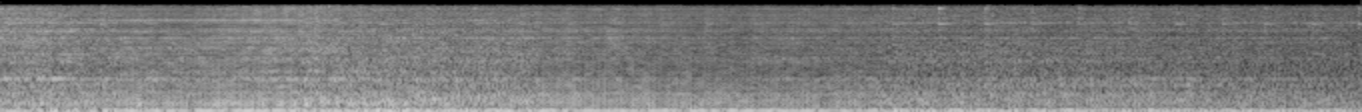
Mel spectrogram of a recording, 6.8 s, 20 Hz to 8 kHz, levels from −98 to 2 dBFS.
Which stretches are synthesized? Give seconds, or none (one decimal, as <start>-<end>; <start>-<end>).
0.6-1.5; 2.7-4.4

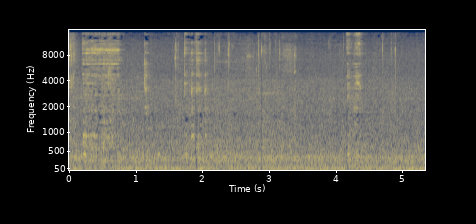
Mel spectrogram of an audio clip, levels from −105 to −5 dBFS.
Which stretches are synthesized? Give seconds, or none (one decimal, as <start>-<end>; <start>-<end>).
0.0-5.4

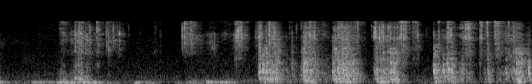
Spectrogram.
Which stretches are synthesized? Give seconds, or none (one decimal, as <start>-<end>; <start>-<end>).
2.0-5.3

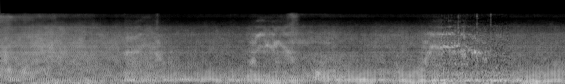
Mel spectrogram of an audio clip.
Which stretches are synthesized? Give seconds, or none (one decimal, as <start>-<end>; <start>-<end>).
0.0-4.4; 5.1-5.7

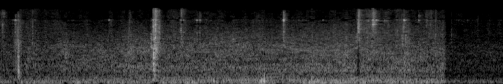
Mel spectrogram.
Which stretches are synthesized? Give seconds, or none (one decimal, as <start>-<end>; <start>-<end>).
2.7-4.1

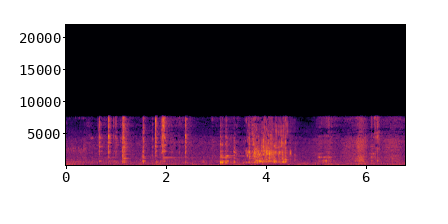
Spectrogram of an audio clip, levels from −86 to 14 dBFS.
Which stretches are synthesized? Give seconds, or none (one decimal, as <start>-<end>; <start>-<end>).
4.1-5.2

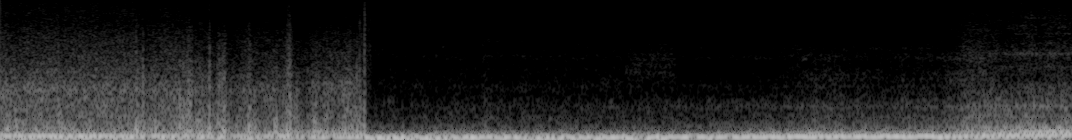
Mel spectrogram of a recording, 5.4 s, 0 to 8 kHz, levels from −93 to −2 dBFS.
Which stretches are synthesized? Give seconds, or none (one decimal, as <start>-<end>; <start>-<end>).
1.5-4.7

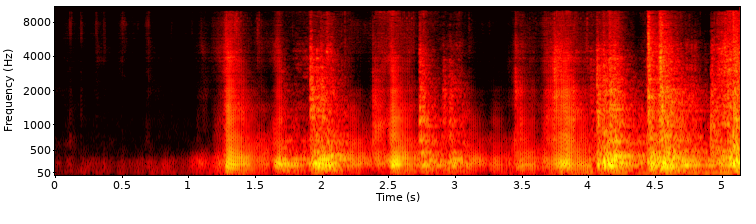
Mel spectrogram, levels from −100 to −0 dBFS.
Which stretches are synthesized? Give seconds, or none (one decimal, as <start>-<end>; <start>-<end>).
0.0-1.7; 2.2-2.7; 3.1-4.0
